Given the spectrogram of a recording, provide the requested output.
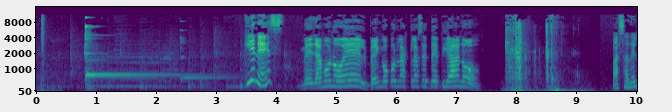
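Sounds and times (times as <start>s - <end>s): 
doorbell chiming: 0.8s - 3.2s
speech: 3.5s - 7.5s, 9.6s - 10.0s.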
